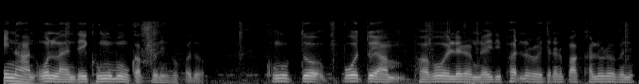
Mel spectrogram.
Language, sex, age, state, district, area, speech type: Manipuri, male, 18-30, Manipur, Thoubal, rural, spontaneous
